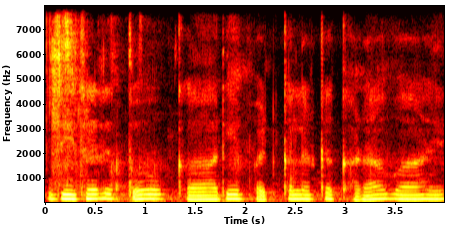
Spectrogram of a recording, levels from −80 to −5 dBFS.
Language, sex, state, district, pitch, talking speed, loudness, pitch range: Hindi, female, Goa, North and South Goa, 170 Hz, 135 wpm, -18 LUFS, 160-175 Hz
